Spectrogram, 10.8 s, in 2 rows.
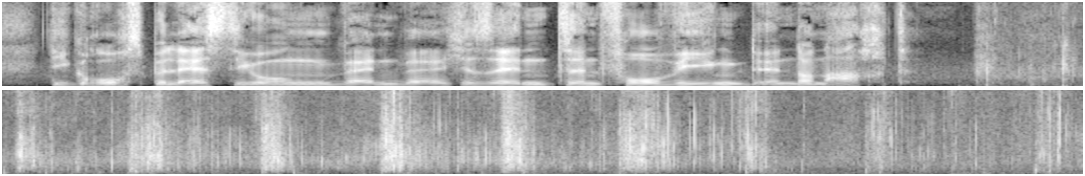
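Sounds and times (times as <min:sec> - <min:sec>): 
speech: 0:00.2 - 0:05.0
footsteps crunching outdoors: 0:04.8 - 0:10.8.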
